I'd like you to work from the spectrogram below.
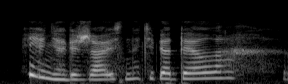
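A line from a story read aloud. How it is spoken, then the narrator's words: Sighing. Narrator (Russian): вздохнула мисс Керри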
